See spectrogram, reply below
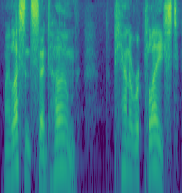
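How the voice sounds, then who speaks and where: A man's voice: fairly high pitch, normal speed, no room sound, pitched above the performer's own voice, close to an everyday voice. A man voicing a frightened, guilt-stricken young woman in a visual novel, pleading and stammering in anguish. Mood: anxious, hurt. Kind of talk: dramatic reading of visual novel dialogue.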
